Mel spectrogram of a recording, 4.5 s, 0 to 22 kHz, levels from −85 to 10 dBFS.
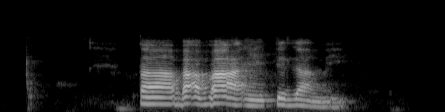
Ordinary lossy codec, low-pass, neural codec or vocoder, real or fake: Opus, 32 kbps; 7.2 kHz; codec, 16 kHz, 4 kbps, FunCodec, trained on Chinese and English, 50 frames a second; fake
